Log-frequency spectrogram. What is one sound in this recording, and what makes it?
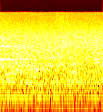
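Footsteps pass close by on a hard floor.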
